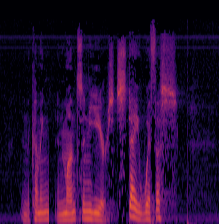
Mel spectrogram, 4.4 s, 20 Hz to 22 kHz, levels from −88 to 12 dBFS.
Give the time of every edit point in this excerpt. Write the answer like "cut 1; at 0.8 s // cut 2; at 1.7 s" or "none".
cut 1; at 1.0 s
